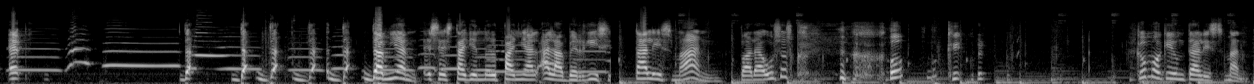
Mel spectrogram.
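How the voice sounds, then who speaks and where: A young woman talks through a horror game in a fairly high voice. She jokes, swears freely and yelps when startled. Faint game music plays underneath. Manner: swearing, jokey, exclaims loudly in fright. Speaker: gaming streamer. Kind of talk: casual horror game commentary.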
